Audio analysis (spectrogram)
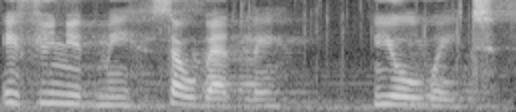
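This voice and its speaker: A woman playing a wry, guarded dark elf assassin in a fantasy game, dry and sardonic in her delivery. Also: mid-range voice, measured pace, music in the background, lightly acted. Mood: firm, guarded. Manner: dry, sardonic, muttering to herself. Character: wry, guarded female drow assassin adventurer. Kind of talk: acted fantasy game dialogue and monologue.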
